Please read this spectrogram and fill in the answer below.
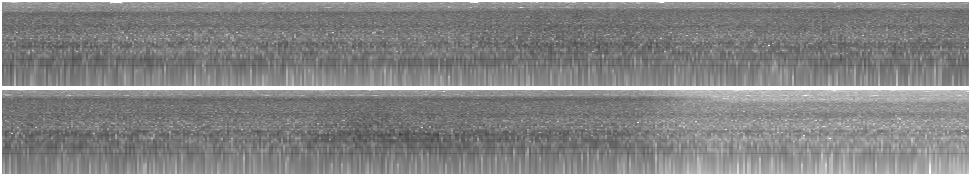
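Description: Helicopter flying overhead: a steady engine and rotor noise with a low hum in it, swelling a little about eight seconds in, then dropping away about ten seconds in to a quieter, steady city background.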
